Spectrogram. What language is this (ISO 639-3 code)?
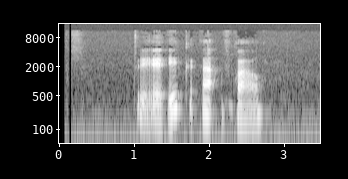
dan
